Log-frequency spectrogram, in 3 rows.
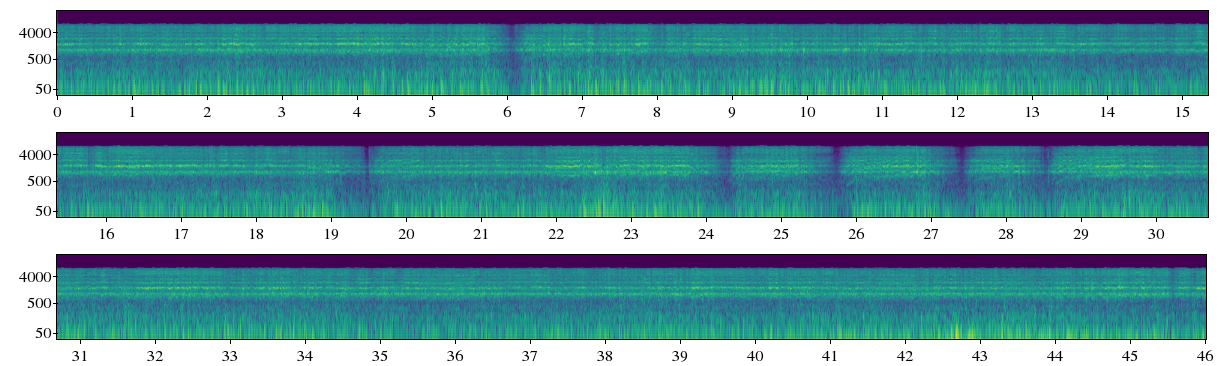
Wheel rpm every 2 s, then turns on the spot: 230, 230, 200, 180, 220, 230, 230, 240, 230, 140, 210, 190, 110, 110, 130, 220, 230, 220, 230, 230, 230, 220, 230.
none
